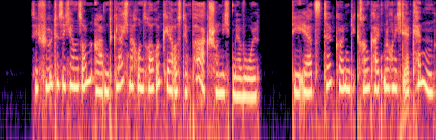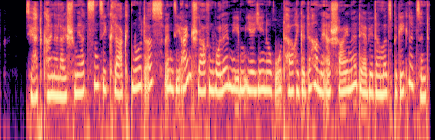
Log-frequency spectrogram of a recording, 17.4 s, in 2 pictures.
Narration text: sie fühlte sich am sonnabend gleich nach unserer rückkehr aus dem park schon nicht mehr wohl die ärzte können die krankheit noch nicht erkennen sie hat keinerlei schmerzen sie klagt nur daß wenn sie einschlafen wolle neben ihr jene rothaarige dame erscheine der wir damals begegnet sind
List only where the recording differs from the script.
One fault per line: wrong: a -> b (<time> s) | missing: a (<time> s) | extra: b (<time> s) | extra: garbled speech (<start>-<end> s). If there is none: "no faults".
no faults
